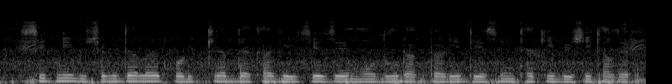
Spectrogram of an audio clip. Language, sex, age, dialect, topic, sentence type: Bengali, male, 25-30, Rajbangshi, agriculture, statement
